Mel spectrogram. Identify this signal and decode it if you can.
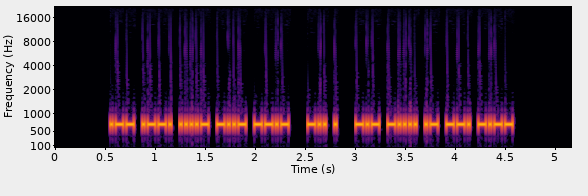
Morse code, heard as a keyed tone, about 42 wpm, 700 Hz. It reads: WP4XQ DE K6AGY
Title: USA Callsign DE Callsign 45wpm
